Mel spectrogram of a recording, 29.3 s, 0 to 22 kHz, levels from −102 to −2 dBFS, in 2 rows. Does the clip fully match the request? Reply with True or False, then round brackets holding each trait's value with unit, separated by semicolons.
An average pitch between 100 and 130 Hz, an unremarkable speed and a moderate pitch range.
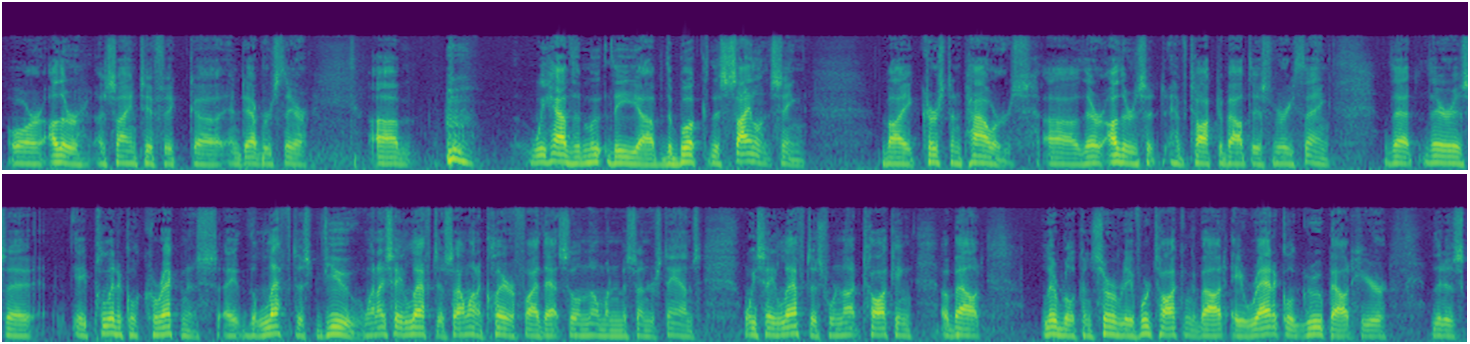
True (115 Hz; 155 wpm; 3.3 semitones)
